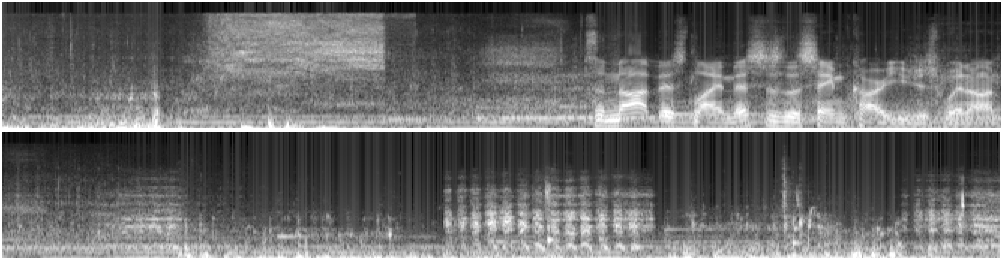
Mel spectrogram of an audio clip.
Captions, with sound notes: So not this line. This is the same car you just went on. (scuba breathing)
